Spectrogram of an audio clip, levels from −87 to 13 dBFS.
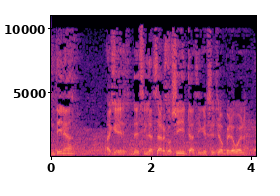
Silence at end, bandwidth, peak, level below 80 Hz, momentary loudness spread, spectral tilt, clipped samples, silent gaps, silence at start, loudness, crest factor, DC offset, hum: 0 s; 11 kHz; 0 dBFS; -58 dBFS; 8 LU; -2.5 dB/octave; under 0.1%; none; 0 s; -15 LUFS; 16 dB; under 0.1%; none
